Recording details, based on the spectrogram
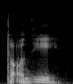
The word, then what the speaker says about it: tood: And car, or a car, or the car, there are no definite or indefinite articles in Volapük, is tood, that's T-O-O-D, but you pronounce each vowel separately, as I've mentioned before.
